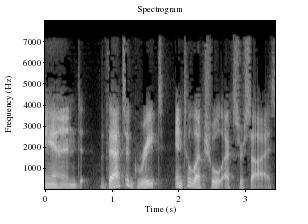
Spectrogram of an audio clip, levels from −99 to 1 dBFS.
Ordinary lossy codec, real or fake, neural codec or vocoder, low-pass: MP3, 32 kbps; fake; codec, 16 kHz, 0.3 kbps, FocalCodec; 7.2 kHz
